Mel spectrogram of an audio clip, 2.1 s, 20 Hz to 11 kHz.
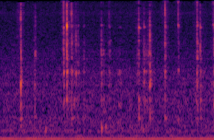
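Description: Light metal clicks and taps, about eight, irregularly spaced, from a Singer 403A's bobbin case being handled against the hook and its race as it is seated.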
